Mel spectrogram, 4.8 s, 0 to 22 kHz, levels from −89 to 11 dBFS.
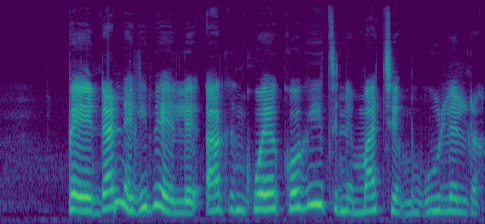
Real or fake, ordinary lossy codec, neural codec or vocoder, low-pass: fake; none; vocoder, 44.1 kHz, 128 mel bands every 512 samples, BigVGAN v2; 19.8 kHz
